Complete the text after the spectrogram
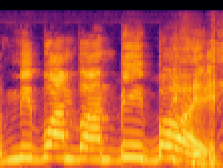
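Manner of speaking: very high, slow, drawling put-on Jamaican accent. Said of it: "he'd be at the Grammys, whatever, and be like".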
